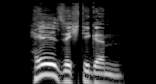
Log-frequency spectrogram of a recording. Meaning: strong dative masculine/neuter singular of hellsichtig
- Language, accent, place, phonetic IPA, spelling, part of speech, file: German, Germany, Berlin, [ˈhɛlˌzɪçtɪɡəm], hellsichtigem, adjective, De-hellsichtigem.ogg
